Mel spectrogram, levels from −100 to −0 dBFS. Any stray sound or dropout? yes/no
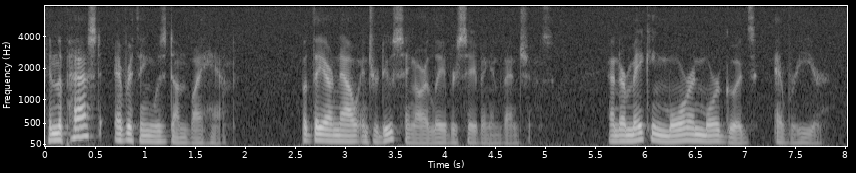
no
